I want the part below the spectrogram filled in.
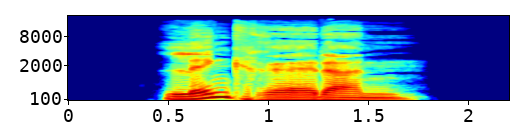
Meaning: dative plural of Lenkrad
- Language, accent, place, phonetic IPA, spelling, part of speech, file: German, Germany, Berlin, [ˈlɛŋkˌʁɛːdɐn], Lenkrädern, noun, De-Lenkrädern.ogg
